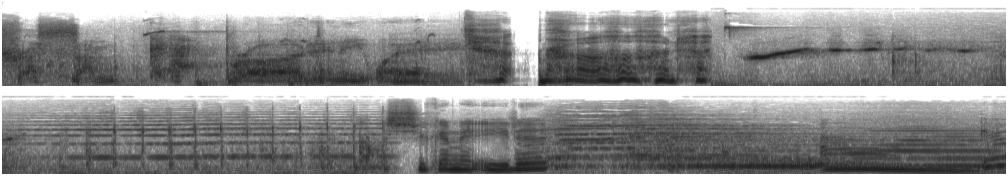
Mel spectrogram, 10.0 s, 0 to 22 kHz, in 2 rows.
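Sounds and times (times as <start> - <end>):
high whistle-like tone: 3.7 - 5.2.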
